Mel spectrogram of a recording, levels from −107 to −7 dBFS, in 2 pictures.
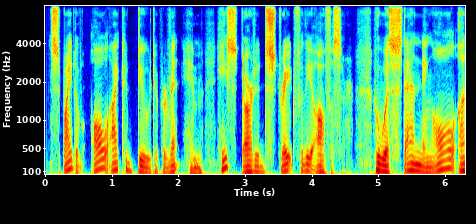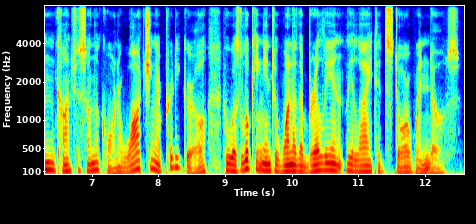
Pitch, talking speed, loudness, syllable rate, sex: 105 Hz, 185 wpm, -20 LUFS, 5.0 syllables/s, male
